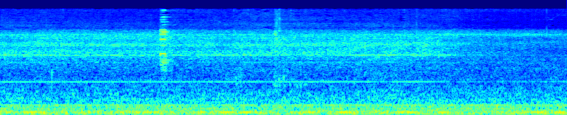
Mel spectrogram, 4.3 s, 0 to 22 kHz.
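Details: Castle Mamba Monster XL2 ESC after replacing blown external capacitors with identical Panasonic units: steady, even high-pitched fan whine over a low hum, no rattle; ESC cooling fan working, ESC and cap packs not hot.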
